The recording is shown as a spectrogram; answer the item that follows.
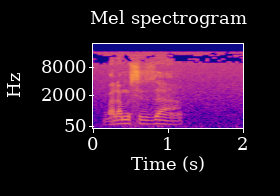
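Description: A person speaking briefly for about a second, then a pause filled only by a steady background hiss.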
